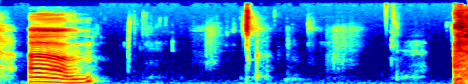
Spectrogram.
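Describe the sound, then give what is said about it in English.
Close-up crunching from someone biting into and chewing a crisp frozen snack with a hard, crunchy outer layer, a few sharp, scattered crunches right at the microphone, preceded by a short voiced murmur. “…, you need to chew away from your mic.”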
